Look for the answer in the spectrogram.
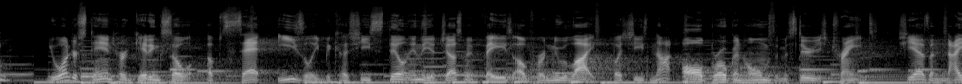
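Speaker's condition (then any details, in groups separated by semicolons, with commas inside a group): No condition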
